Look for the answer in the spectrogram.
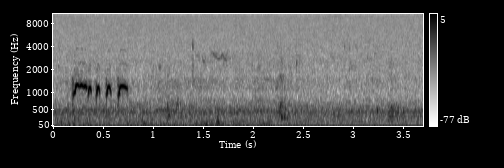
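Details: Wild local zebra dove giving one lure call, a tight burst of four soft hooting notes right at the start, then only low rumbling background noise and faint clicks.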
